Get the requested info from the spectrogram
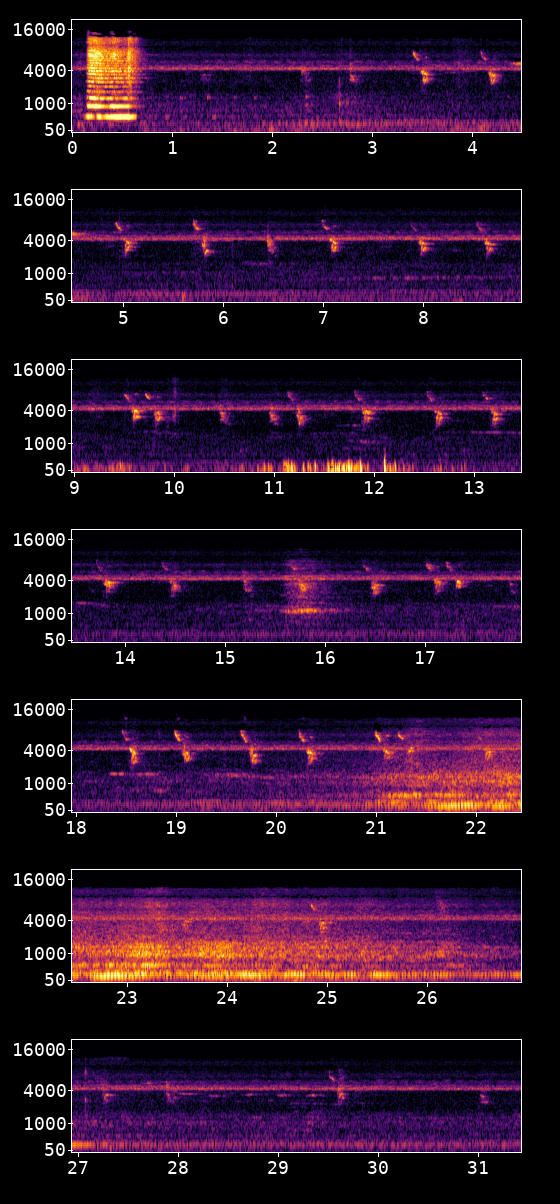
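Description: Outdoor ambience: a steady high-pitched insect drone with short chirps repeating about twice a second. A short horn honk sounds right at the start, and a louder rumbling noise swells for several seconds in the second half.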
